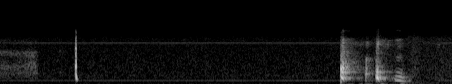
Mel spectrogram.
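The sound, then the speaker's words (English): A person coughs in a short burst of a few harsh coughs near the end. Before it there is a long, near-silent stretch with a faint low hum and one small click. “I'm taking in the kindness of that cough”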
